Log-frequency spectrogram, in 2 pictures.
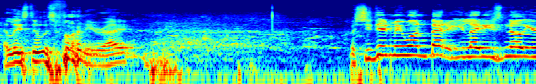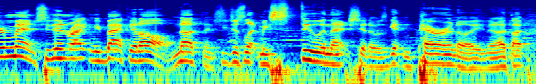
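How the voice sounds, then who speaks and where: A middle-aged man does stand-up in front of a live audience, telling profane, conversational stories and acting out bits of dialogue and reactions. His voice is a little high and fairly bright, animated but at a moderate pace. The recording is a noisy one from a live comedy club.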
